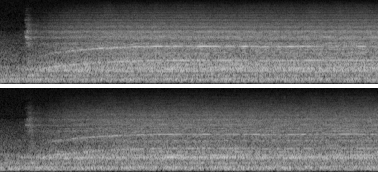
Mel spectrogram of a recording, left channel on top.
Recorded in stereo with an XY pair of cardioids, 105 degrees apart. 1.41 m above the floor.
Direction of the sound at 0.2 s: 65° left.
